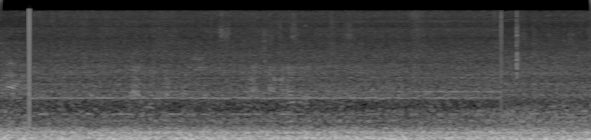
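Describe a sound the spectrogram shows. An airliner's engines roar with a deep, steady rumble inside the cabin.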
